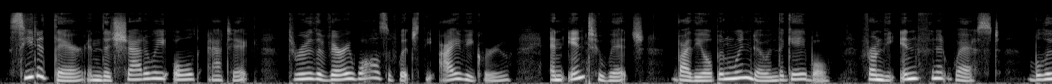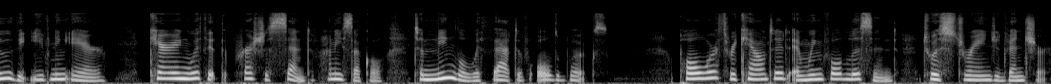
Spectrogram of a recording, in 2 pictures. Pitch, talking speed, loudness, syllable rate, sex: 220 Hz, 165 wpm, -17 LUFS, 5.1 syllables/s, female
